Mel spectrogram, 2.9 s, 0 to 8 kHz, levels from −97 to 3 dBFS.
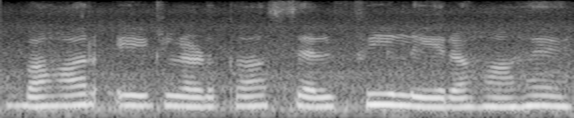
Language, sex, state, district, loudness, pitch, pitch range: Hindi, female, Chhattisgarh, Raipur, -13 LUFS, 210 Hz, 195-220 Hz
